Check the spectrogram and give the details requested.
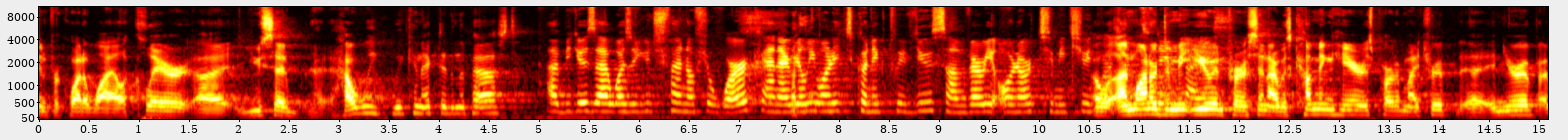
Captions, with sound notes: for quite a while. Claire, you said how we connected in the past? - Because I was a huge fan of your work (laughs) and I really wanted to connect with you. So, I'm very honored to meet you in person here today in Paris. - Well I'm honored to meet you in person. I was coming here as part of my trip in Europe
